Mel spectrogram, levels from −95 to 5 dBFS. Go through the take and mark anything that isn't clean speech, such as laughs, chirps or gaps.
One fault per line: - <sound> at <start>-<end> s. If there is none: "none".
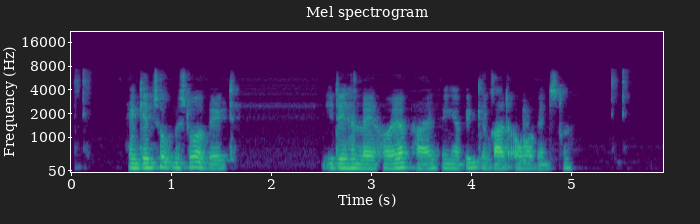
none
